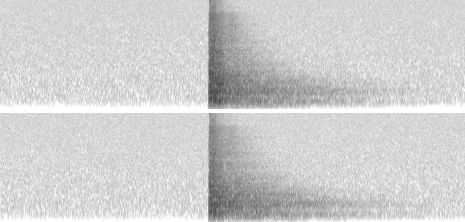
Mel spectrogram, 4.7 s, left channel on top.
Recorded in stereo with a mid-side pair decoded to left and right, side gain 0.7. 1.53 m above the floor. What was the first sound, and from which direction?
An explosion, 15° left.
